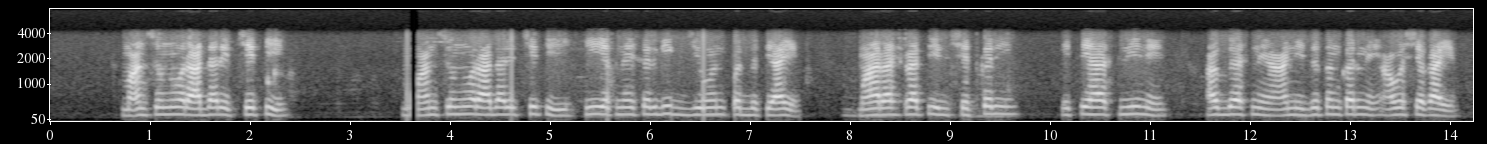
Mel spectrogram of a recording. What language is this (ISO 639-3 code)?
mar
